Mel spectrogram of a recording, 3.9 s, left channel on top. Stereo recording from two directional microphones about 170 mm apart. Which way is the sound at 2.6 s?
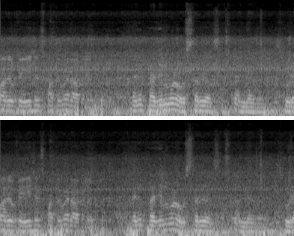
50° left (ahead or behind).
